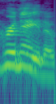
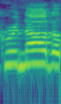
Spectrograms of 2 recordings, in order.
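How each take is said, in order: First: It is pronounced like the island country's name. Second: It is pronounced like the Spanish city's name. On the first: It names the island country. The speaker calls it right. "We want to make sure we get the island country pronunciation right" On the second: It names the city in Spain. The speaker calls it wrong. "not Grenada like the Spanish city"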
